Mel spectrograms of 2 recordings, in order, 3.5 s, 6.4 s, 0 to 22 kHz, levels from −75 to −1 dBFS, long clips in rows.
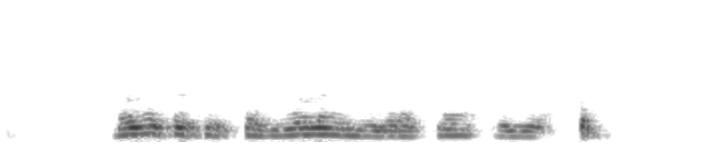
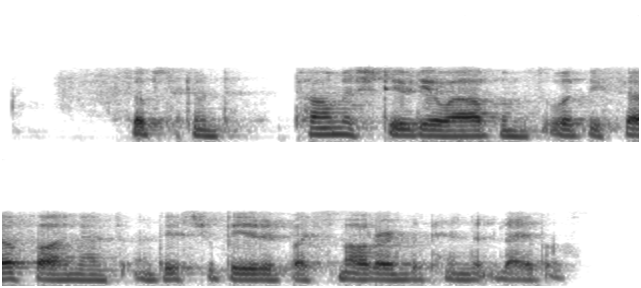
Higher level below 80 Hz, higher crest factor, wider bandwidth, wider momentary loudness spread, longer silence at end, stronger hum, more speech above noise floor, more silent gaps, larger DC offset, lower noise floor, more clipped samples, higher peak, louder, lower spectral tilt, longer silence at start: second, -74 dBFS vs -58 dBFS; about the same, 18 dB vs 18 dB; second, 1.7 kHz vs 4 kHz; about the same, 9 LU vs 11 LU; first, 0.5 s vs 0.35 s; neither; first, 53 dB vs 29 dB; neither; neither; first, -85 dBFS vs -48 dBFS; neither; second, -16 dBFS vs -4 dBFS; second, -33 LUFS vs -20 LUFS; first, -14.5 dB/octave vs -11.5 dB/octave; about the same, 0.55 s vs 0.55 s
